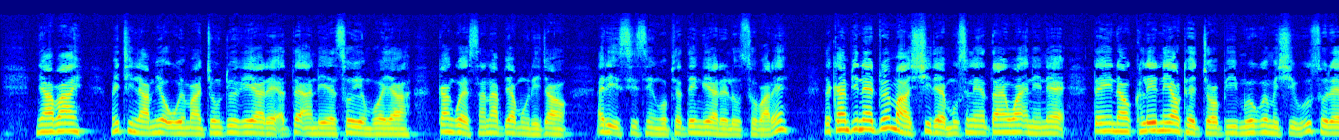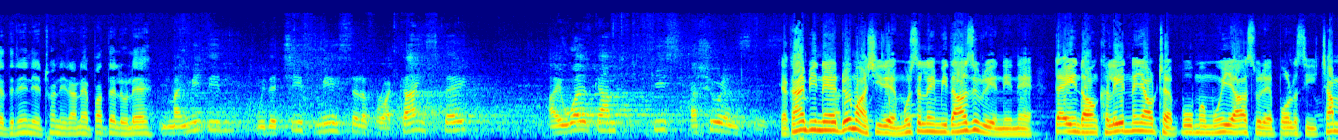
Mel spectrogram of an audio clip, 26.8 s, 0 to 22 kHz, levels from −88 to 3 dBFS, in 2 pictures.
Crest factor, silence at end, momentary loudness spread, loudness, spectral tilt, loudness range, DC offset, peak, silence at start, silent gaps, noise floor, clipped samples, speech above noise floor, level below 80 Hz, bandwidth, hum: 16 dB; 0 s; 15 LU; -24 LUFS; -5.5 dB/octave; 10 LU; under 0.1%; -8 dBFS; 0.35 s; none; -45 dBFS; under 0.1%; 22 dB; -60 dBFS; 16 kHz; none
